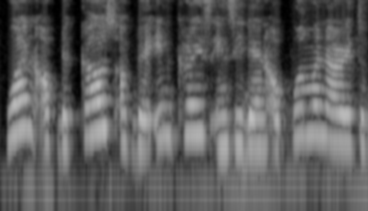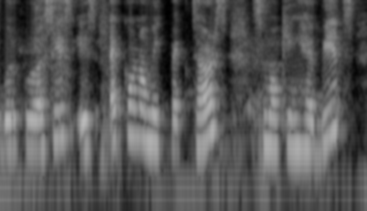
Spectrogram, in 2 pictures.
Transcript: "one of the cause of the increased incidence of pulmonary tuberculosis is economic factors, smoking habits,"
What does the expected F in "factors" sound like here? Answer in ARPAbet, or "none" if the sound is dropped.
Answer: P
